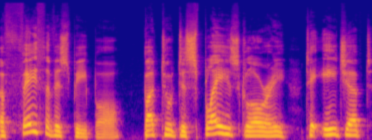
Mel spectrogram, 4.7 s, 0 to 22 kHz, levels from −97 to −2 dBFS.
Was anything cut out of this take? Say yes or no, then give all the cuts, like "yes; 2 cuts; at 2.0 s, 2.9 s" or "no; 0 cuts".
yes; 1 cut; at 1.6 s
